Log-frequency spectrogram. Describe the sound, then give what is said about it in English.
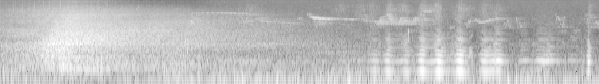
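A bee buzzes loudly right up close, its droning hum rising and wavering as it hovers near, with birds chirping faintly in the background. “We just got a visit up close from a bee, and we can hear the birds as well.”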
